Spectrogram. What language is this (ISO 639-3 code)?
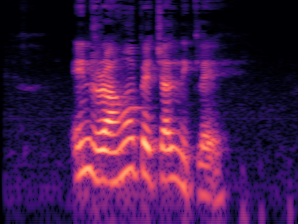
urd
